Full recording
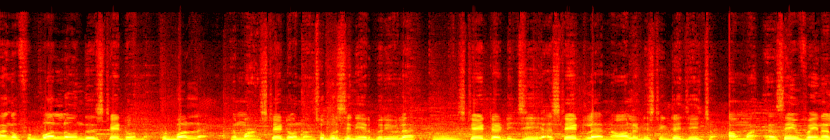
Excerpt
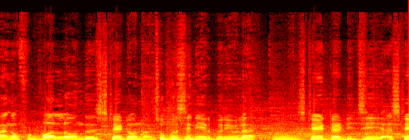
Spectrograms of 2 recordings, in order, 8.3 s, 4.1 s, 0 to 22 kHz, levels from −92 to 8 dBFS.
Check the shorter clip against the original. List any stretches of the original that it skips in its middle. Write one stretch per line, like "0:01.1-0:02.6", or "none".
0:01.0-0:02.6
